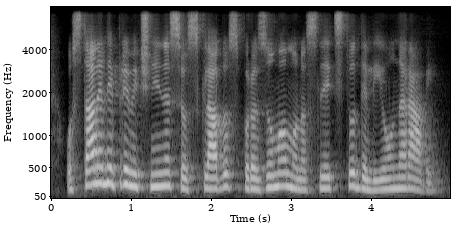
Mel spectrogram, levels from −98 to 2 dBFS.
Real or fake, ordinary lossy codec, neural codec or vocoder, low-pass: fake; none; codec, 16 kHz, about 1 kbps, DyCAST, with the encoder's durations; 7.2 kHz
